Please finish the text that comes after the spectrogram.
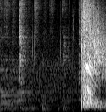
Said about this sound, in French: Ah, vous avez entendu le bruit là que vous êtes euh, qu'on entend là C'est ce qui a été samplé. Euh, c'est le bruit du game over. Voilà, dès que tu dès que t'as un game over dans The Getaway, t'entends ça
